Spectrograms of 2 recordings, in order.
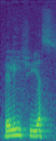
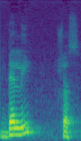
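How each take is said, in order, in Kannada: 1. ಕೊನೆಯ ಭಾಗದಲ್ಲಿ ಹೆಚ್ಚುವರಿ 'shee-us' ಉಚ್ಚಾರಾಂಶ ಇದೆ. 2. ಕೊನೆಯ ಭಾಗ ಒಂದೇ 'shus' ಉಚ್ಚಾರಾಂಶ.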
